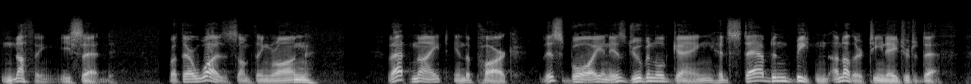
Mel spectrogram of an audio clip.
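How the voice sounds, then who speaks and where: A man's voice: low-pitched, big pitch swings, moderate pace. An American man reading scripted announcements in 1950s radio style. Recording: old 1950s radio broadcast recording.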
